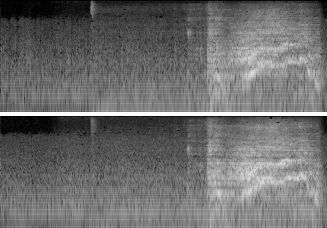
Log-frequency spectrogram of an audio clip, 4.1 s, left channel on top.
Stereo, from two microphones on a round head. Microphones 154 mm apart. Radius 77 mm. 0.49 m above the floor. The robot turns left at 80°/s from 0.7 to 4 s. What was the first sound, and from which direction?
A zipper, 80° left.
